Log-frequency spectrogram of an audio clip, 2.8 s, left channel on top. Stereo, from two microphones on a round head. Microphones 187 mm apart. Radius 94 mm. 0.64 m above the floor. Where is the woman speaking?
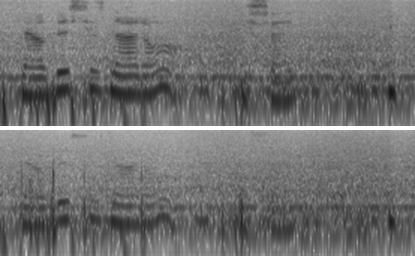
85° left; by 2.7 s 80° left.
